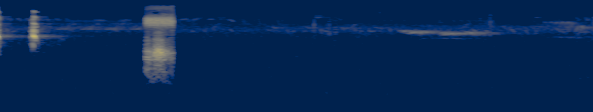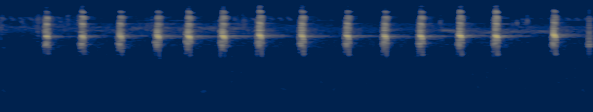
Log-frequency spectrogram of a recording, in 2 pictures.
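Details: Himalayan Woodpecker calling in the background at Manila, Almora, Uttarakhand, India, gives sharp, high tchik notes about twice a second in a steady run, after a short harsh burst and a soft lower note.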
